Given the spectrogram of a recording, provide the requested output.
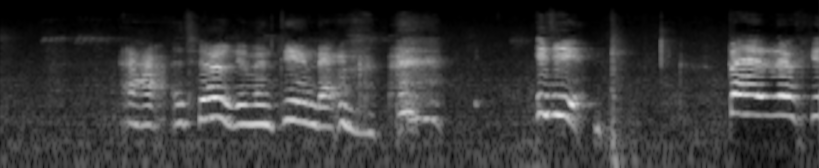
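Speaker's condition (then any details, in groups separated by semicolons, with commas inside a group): Cerebral palsy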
